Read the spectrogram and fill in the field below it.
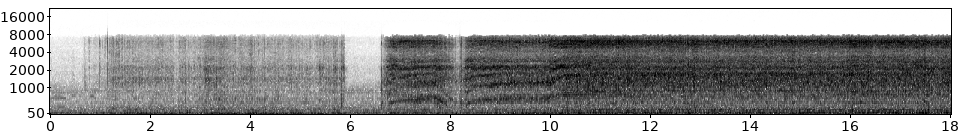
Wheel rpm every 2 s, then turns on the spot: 0, 20, 20, 40, 100, 200, 230, 240, 230.
2-6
